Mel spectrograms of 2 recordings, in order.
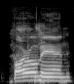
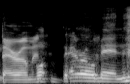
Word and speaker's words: Barrowman: Borrowman Fan. And I said it wrong. She's going to rip into me. Barrowman.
